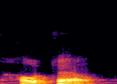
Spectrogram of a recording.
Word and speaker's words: hotel: I draw attention, stress, hotel. I emphasize on this. Hotel? Да, hotel.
